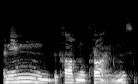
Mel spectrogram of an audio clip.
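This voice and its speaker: Casting: androgynous, mellow spiritual card reader, unhurried and digressive, informal delivery with stressed words, roomy echoing recording. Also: medium pitch, lively intonation, highs cut off. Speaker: tarot and oracle card reader. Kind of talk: casual, rambling spiritual card reading.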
